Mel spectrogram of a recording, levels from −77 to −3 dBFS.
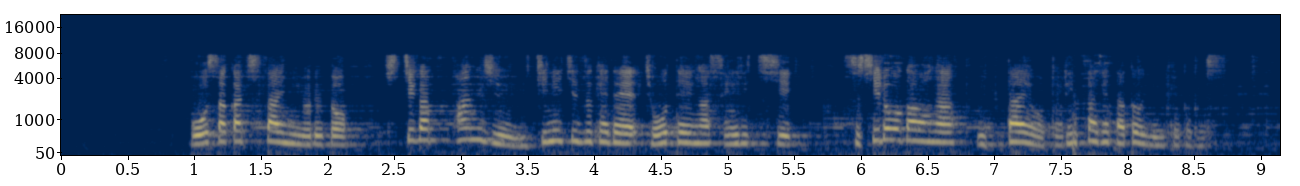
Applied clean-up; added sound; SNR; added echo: neural separator model SepFormer DNS4.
